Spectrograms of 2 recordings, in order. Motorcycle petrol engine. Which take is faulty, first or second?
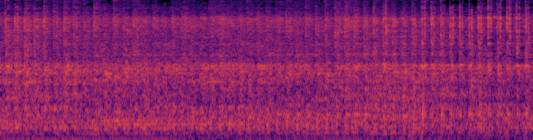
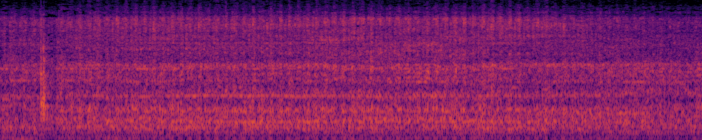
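first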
